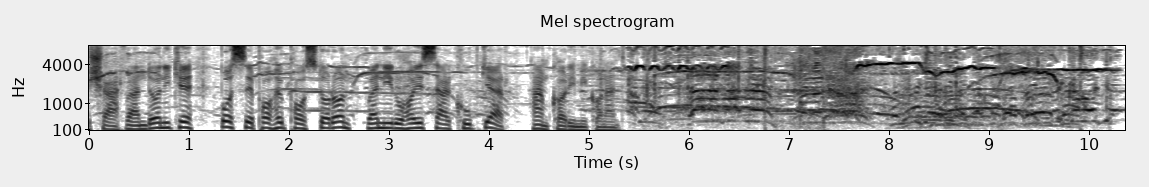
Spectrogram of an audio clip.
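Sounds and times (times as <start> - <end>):
speech: 0.0 - 5.9
protest crowd chanting slogans in Marivan: 5.4 - 10.3.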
